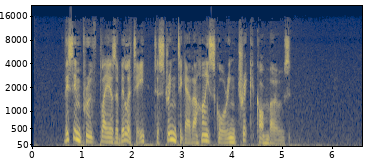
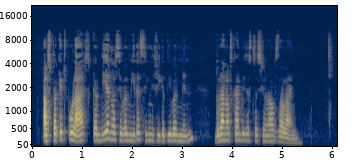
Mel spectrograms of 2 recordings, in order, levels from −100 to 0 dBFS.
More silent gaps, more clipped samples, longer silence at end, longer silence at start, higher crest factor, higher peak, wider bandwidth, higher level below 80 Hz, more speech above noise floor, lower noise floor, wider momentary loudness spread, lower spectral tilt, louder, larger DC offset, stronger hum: neither; neither; first, 1.4 s vs 0.15 s; first, 0.65 s vs 0.2 s; second, 20 dB vs 26 dB; about the same, 0 dBFS vs -2 dBFS; first, 16.5 kHz vs 10.5 kHz; first, -46 dBFS vs -86 dBFS; first, 38 dB vs 26 dB; about the same, -56 dBFS vs -54 dBFS; second, 10 LU vs 15 LU; second, -2.5 dB/octave vs -5.5 dB/octave; first, -17 LUFS vs -29 LUFS; neither; neither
